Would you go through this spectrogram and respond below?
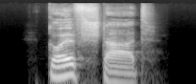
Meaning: Gulf State
- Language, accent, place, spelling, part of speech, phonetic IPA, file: German, Germany, Berlin, Golfstaat, noun, [ˈɡɔlfˌʃtaːt], De-Golfstaat.ogg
